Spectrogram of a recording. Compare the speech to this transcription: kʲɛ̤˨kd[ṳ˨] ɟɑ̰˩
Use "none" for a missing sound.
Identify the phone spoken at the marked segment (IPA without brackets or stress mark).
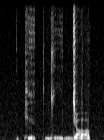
ṳ˨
